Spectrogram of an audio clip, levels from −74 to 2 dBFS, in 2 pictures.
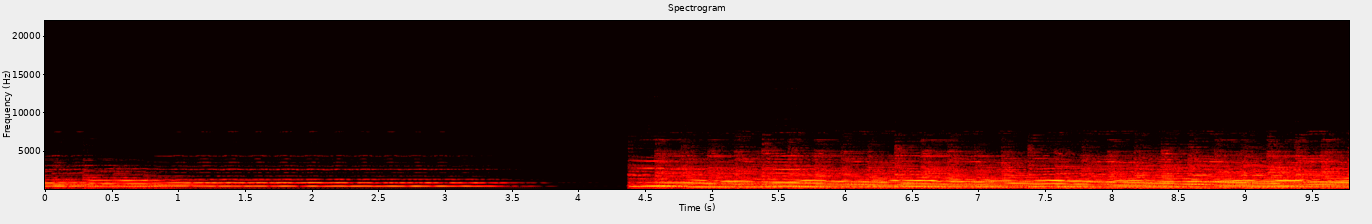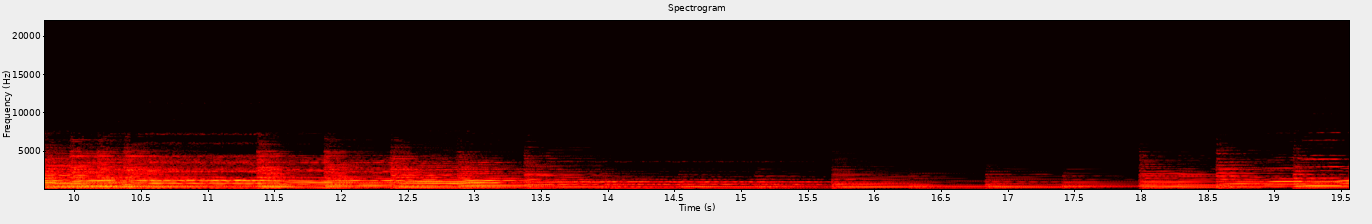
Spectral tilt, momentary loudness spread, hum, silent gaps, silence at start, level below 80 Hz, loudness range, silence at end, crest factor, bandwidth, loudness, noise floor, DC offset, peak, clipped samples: -5 dB/octave; 15 LU; none; none; 0 s; -70 dBFS; 12 LU; 0 s; 16 dB; 8.2 kHz; -30 LUFS; -75 dBFS; under 0.1%; -14 dBFS; under 0.1%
